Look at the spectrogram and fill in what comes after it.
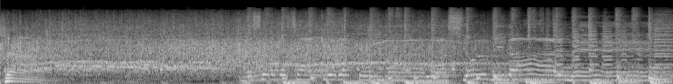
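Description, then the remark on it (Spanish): An audience claps and cheers loudly and steadily for the production staff of the show Propuesta Indecente, with a dense wash of applause holding at full volume for several seconds while music or voices carry on beneath it. “Aplauso también para ella.”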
